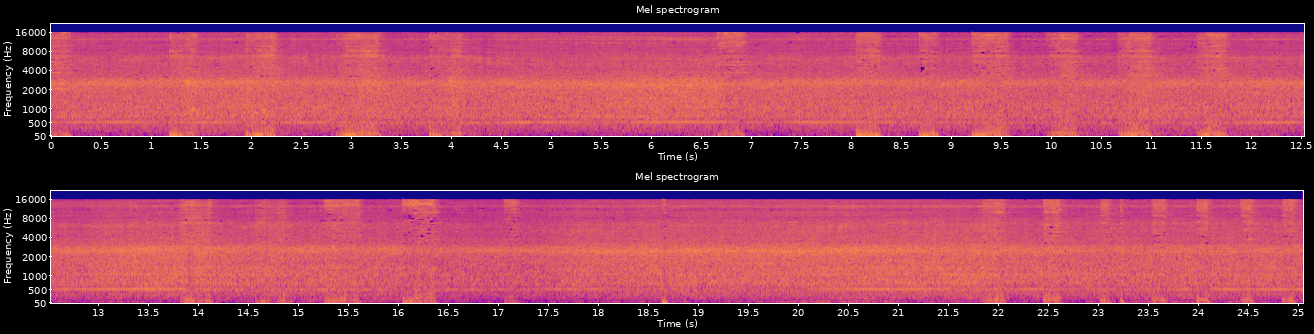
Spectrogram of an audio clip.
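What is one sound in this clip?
An angle grinder's disc screeches as it grinds metal.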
